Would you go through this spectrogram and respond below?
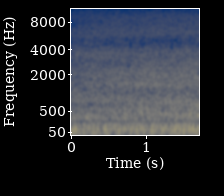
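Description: Montmorency Falls in Quebec City roaring up close, a loud, constant broadband rush of falling water with wind buffeting, unbroken throughout.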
